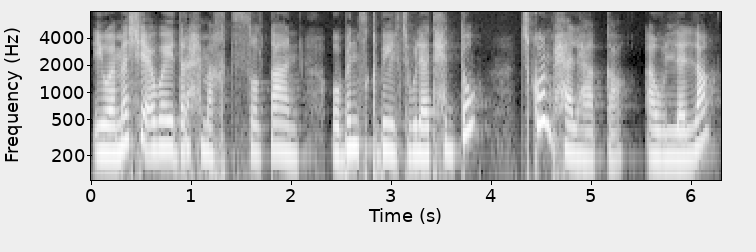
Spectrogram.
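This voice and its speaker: Woman playing a sly soft-talking seamstress in disguise, moroccan accent, quick. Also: mid-range voice, natural voice. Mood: coaxing.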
